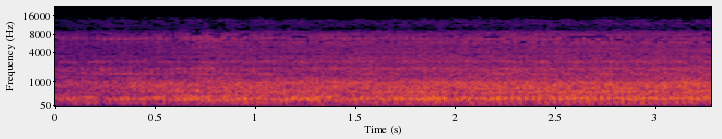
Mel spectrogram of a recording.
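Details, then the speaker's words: Ford Ranger 3.2 diesel idling while body is rocked, after tightening the shock absorber top nut: no knock or clunk comes through; shock mount now quiet. "Ayan, wala na siyang tunog. Pinihit lang natin yung nut sa ibabaw."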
